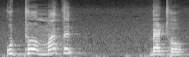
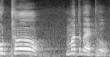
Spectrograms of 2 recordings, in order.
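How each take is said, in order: First: اٹھو مت run together, long pause, then بیٹھو; group مت with اٹھو, then stop before a separate بیٹھو; pause after مت. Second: Drawn-out اٹھو, a pause, then مت بیٹھو together; pause after اٹھو. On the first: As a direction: break the phrase after مت, leaving بیٹھو alone. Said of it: "دو حصوں میں ڈیوائیڈ کروں". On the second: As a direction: stretch اٹھو and break before مت. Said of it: "اگلا لفظ الگ کر دوں". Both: Shown as a demonstration.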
